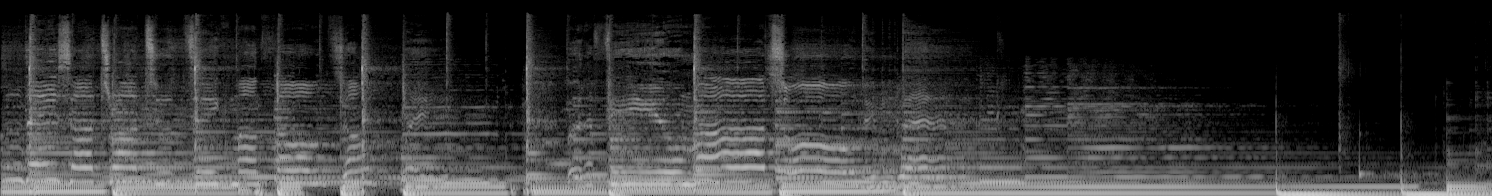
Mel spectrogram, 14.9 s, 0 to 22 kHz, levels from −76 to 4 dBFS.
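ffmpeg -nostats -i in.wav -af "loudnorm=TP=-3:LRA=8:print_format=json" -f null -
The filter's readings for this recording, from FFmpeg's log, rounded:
"input_i" : "-21.3",
"input_tp" : "-3.8",
"input_lra" : "5.6",
"input_thresh" : "-31.3",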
